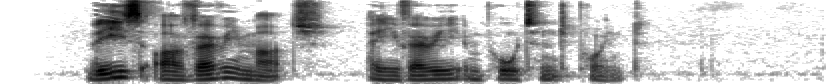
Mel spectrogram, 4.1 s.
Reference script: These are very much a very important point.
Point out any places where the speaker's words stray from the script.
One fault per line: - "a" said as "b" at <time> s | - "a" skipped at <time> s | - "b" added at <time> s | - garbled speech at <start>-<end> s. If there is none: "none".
none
